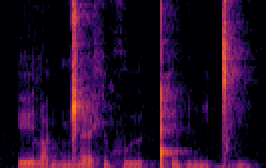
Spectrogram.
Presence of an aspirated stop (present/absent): present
